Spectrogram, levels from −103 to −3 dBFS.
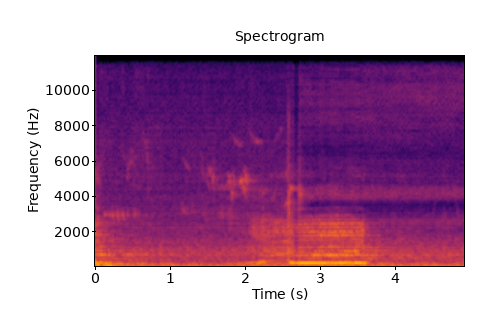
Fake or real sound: fake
